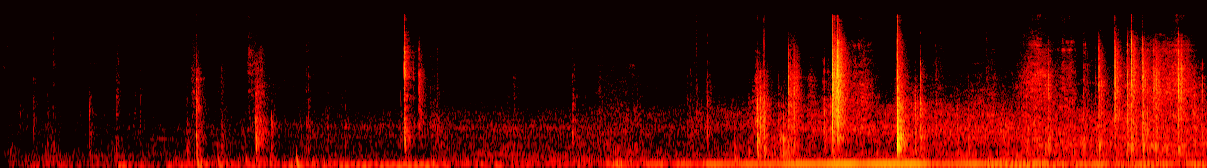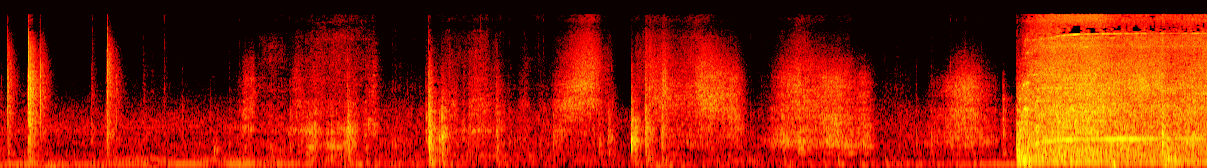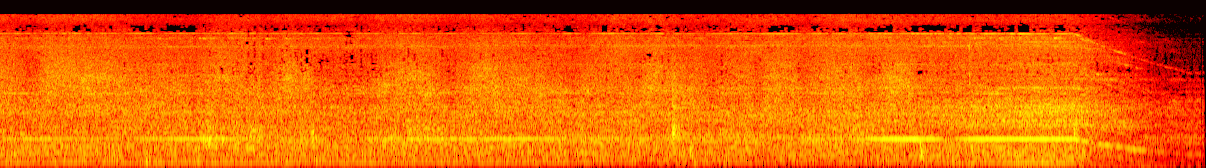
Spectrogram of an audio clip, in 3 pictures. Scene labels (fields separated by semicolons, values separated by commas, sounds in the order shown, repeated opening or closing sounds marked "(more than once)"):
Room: hallway, bedroom; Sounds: footsteps, light switch, vacuum cleaner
